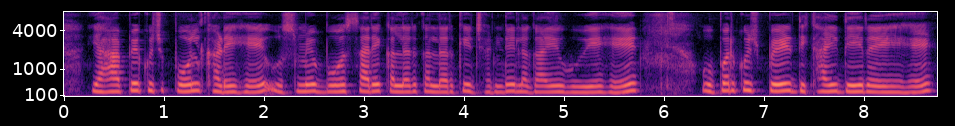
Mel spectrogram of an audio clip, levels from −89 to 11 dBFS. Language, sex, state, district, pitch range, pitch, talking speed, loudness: Hindi, female, Bihar, Gopalganj, 210-240 Hz, 225 Hz, 165 wpm, -23 LUFS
